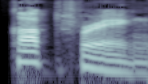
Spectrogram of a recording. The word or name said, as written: kopfring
